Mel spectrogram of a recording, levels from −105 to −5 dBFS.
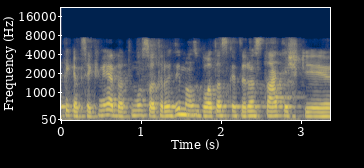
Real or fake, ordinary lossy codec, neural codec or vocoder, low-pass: fake; AAC, 48 kbps; codec, 16 kHz, 4 kbps, X-Codec, HuBERT features, trained on balanced general audio; 7.2 kHz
